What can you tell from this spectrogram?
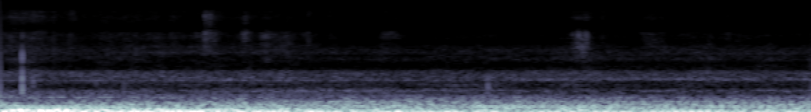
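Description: Low, steady rumble of a car's road and engine noise heard from inside the cabin of a moving car, easing slightly toward the end.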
